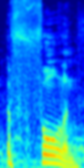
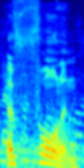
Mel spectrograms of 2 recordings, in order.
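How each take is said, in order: No difference in how they are said.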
